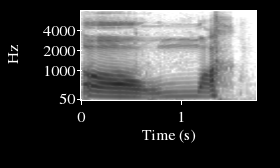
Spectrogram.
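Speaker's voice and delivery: grungy, loud, bullfrog-like croaking voice. Reacting to a grungy sight, bullfrog-like voice. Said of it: "Why did you sound like just a, a bullfrog?".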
